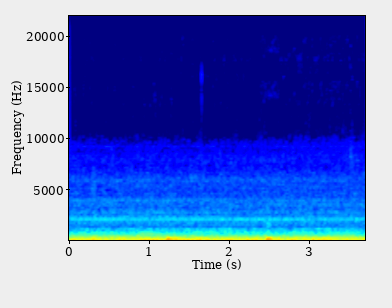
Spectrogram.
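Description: An airplane landing at Istanbul fills the cabin with a loud, constant low rumble and engine roar, steady throughout with slight swells.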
